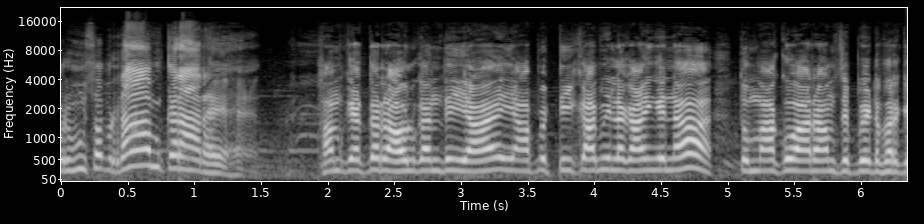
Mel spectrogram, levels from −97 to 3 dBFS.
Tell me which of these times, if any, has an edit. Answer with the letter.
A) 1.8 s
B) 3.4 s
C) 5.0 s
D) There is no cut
A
